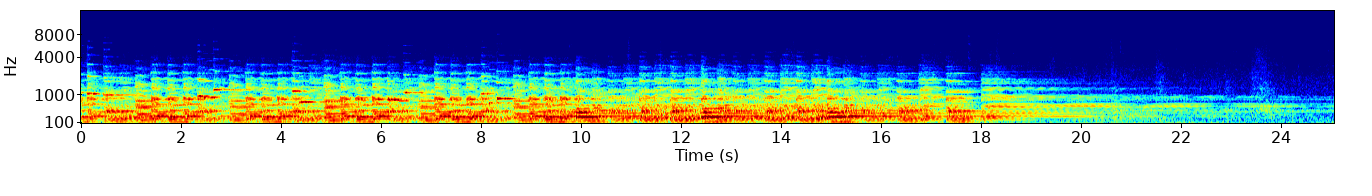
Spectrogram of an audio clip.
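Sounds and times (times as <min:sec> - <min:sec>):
grand piano chords: 0:00.0 - 0:25.0.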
